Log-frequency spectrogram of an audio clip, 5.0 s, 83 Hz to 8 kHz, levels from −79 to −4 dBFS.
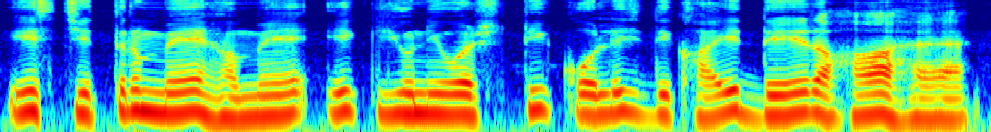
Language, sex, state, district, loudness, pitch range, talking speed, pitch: Hindi, male, Uttar Pradesh, Saharanpur, -18 LUFS, 150-165 Hz, 135 wpm, 160 Hz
